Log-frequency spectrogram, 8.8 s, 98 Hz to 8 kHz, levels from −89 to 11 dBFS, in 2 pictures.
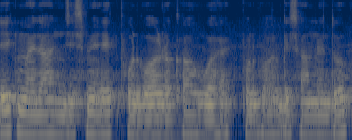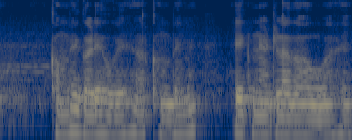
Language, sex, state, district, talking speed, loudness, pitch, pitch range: Hindi, male, Maharashtra, Dhule, 165 wpm, -38 LUFS, 110 Hz, 105-115 Hz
